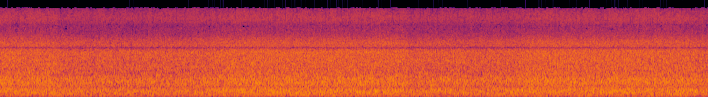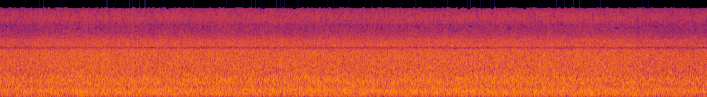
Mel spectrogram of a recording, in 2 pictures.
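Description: Rushing mountain creek: a steady, unbroken roar of fast-flowing water over rocks.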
